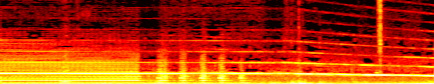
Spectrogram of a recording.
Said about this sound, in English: Fire truck going past.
